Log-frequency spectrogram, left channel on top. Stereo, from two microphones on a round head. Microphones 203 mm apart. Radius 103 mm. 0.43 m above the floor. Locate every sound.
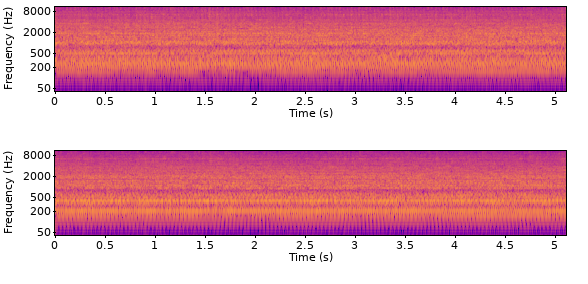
0.0 s an engine running: 35° left (ahead or behind), 4.5 m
